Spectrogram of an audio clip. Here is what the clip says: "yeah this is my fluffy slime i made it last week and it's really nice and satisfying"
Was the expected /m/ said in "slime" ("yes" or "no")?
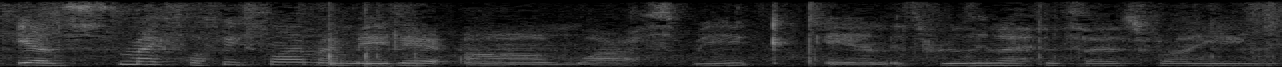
yes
